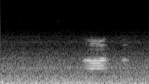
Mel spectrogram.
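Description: Steady low rumble of road noise inside a moving truck on I-80 in Illinois, heard through a phone line, with a brief faint tonal chirp partway through.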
